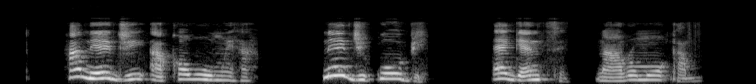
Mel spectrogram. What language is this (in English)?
Igbo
